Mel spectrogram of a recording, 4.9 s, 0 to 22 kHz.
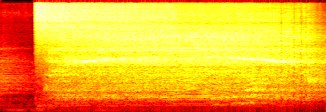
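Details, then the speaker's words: Electric paint sprayer pump with gun held open: high steady whine with fine rapid pulsing that keeps climbing and speeding up as it runs out of paint and loses pressure, no longer atomizing; must pause to let it catch up. "But that's not how Donnie rolls. He's 100 miles an hour. Listen, you'll hear it run out of paint."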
